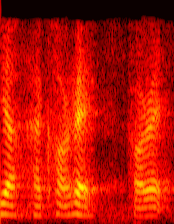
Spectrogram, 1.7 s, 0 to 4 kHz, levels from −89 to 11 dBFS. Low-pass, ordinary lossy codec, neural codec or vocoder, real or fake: 3.6 kHz; AAC, 16 kbps; codec, 24 kHz, 0.5 kbps, DualCodec; fake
